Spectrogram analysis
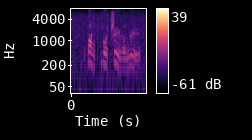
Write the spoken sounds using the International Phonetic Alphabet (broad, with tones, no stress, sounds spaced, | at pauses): p ɑ˥˨ ŋ pʰ j o˥˨ ʊ̯ ʈ͡ʂ ɻ̩˥˨ ɻ ɤ˨˦ ŋ ɻ ɻ̩˨˩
